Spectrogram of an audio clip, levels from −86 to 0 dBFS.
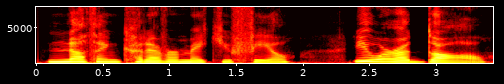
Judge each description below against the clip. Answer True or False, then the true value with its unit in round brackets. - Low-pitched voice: False (215 Hz)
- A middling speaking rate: True (175 wpm)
